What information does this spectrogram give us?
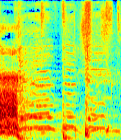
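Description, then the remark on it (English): A voice imitates a death metal growl: a rough, guttural burst at the start, then a few shorter raspy grunts trailing off, low and gravelly with noisy harsh texture. “Can you tell who sings it by certain tones that I do?”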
